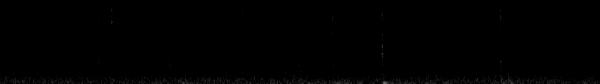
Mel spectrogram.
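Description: Faint, scattered clicks of a computer keyboard and mouse: about six separate clicks, the loudest a little past halfway, over near-silent room tone.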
